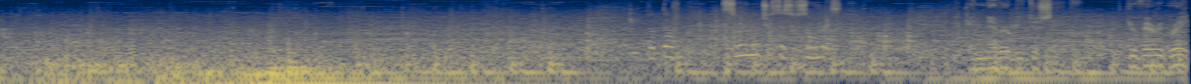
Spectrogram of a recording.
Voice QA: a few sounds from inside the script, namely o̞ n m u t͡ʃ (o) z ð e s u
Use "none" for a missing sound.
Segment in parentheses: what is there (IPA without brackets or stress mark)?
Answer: o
